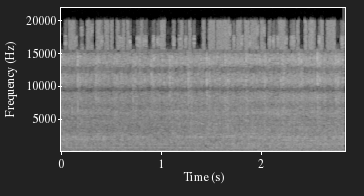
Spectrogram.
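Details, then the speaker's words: 1953 Packard Clipper, 288ci straight-eight with two-speed automatic, idling: soft, even idle with a faint steady patter of the spark plugs firing under some hiss, no knocks or misses; quiet, healthy engine. "can hear the spark plugs firing it's just a time capsule guys"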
